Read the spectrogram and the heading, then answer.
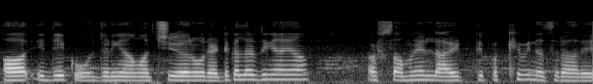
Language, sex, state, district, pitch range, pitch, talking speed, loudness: Punjabi, female, Punjab, Kapurthala, 185-210 Hz, 195 Hz, 210 wpm, -19 LUFS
